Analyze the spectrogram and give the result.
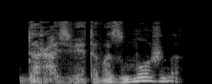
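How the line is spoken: Unconscious whisper. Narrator (Russian): шептал он бессознательно

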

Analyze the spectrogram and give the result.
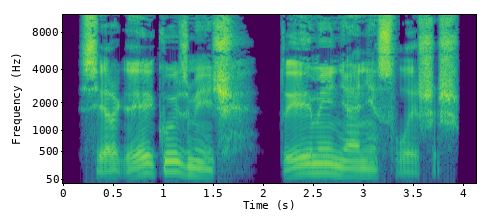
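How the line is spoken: Dejected sigh. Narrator (Russian): удрученно вздохнул генерал

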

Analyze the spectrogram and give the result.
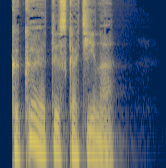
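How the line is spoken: Breathed out. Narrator (Russian): выдохнула Светлана

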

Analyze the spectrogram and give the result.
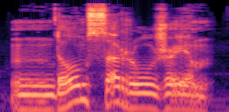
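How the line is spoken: Thoughtful deep bass. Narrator (Russian): задумчиво пробасил Олег

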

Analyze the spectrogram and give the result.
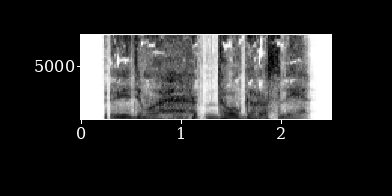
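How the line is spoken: Snort. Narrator (Russian): хмыкнул Алекс

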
